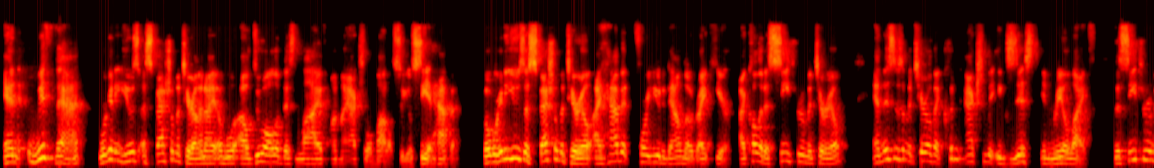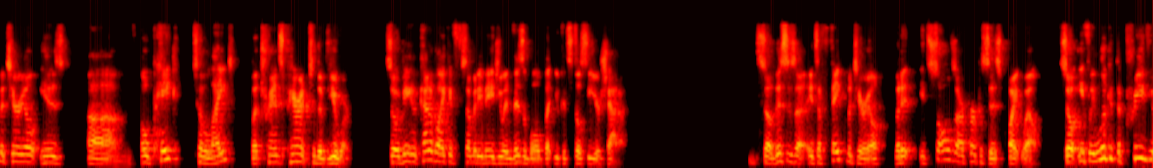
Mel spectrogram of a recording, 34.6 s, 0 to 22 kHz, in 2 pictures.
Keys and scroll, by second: 13.4 F15.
